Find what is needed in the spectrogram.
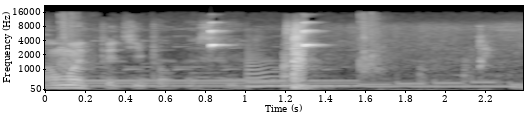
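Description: Background music with held notes that change in steps, with a few sharp clicks, one ringing briefly just past halfway.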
